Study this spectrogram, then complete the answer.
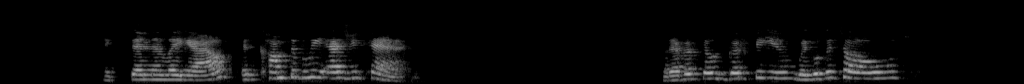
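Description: A woman speaks calmly and clearly into a close microphone, pausing between phrases.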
